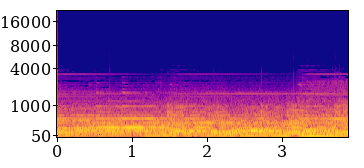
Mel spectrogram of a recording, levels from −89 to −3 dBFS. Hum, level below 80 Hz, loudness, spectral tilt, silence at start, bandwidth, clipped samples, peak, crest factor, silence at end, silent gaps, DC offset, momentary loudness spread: none; -22 dBFS; -15 LUFS; -14.5 dB/octave; 0 s; 3.5 kHz; under 0.1%; -2 dBFS; 12 dB; 0 s; none; under 0.1%; 2 LU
